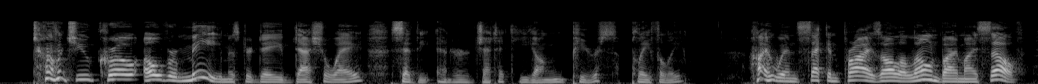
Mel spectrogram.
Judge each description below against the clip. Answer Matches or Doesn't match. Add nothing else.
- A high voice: Doesn't match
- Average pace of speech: Doesn't match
